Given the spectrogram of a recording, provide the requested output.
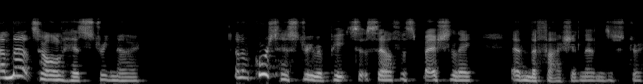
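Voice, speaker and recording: A woman speaks with a Northern Irish accent at a medium pitch, with ordinary pitch variation. The sound is dry and close with no echo, and the background is quiet. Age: 70s. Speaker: clergy member. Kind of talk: spoken meditation.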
